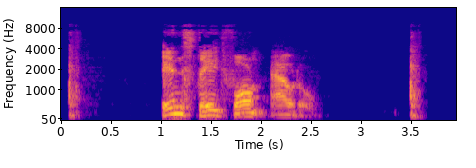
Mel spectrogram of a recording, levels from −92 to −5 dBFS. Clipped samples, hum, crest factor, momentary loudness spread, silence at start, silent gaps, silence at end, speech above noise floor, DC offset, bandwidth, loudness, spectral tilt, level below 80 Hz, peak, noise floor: under 0.1%; none; 18 dB; 18 LU; 0.05 s; none; 0.35 s; over 70 dB; under 0.1%; 9 kHz; -22 LUFS; -5.5 dB/octave; -62 dBFS; -6 dBFS; under -90 dBFS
